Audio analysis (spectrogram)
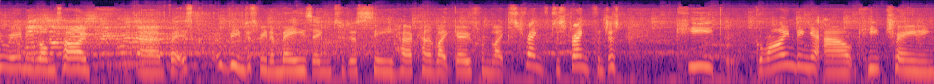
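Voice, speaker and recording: A woman's voice: high voice, rough recording. Upbeat woman commentating with music behind. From North Wales. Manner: chatty, enthusiastic, quick to laugh at herself. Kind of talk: live climbing competition commentary.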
